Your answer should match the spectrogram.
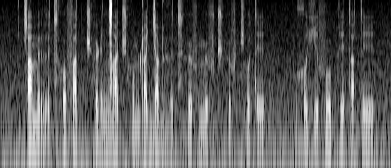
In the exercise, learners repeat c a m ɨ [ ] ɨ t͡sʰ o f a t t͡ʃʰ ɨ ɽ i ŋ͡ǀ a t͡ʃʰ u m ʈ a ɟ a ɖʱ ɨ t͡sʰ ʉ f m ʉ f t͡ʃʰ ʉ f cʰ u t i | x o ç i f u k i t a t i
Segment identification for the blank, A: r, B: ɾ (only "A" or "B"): A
